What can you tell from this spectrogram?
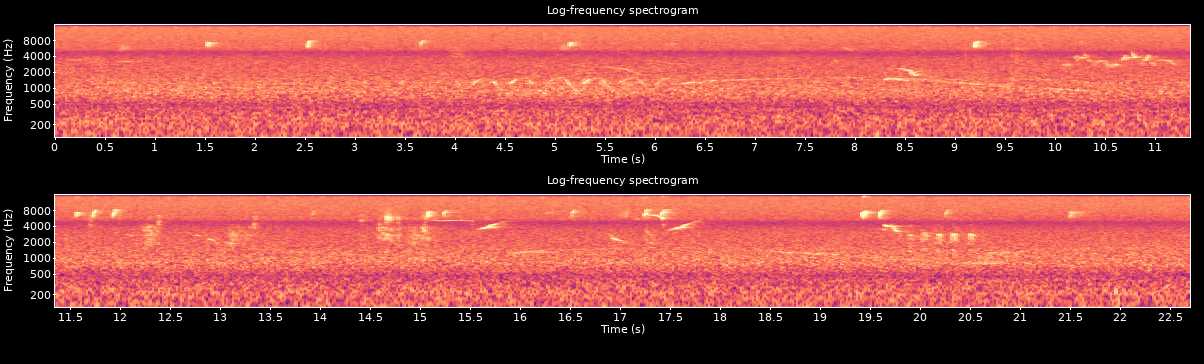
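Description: Scattered short, high bird chirps from a dawn chorus over a steady background hum, with a distant siren slowly wailing up and down.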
